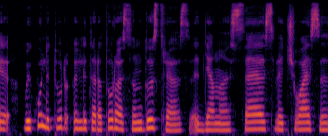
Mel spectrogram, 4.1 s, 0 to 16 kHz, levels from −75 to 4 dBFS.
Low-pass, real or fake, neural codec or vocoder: 14.4 kHz; fake; codec, 44.1 kHz, 7.8 kbps, DAC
